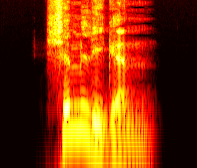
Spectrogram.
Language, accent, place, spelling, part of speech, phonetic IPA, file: German, Germany, Berlin, schimmligem, adjective, [ˈʃɪmlɪɡəm], De-schimmligem.ogg
- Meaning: strong dative masculine/neuter singular of schimmlig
